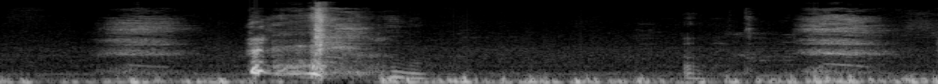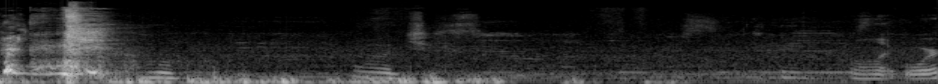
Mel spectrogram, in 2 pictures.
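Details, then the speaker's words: Two forceful sneezes triggered by nasal snuff, each with a sharp inhaled build-up and loud explosive release, over background noise; sneezing. "Oh my goodness, I have to sneeze. Okay. Very intense."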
